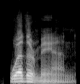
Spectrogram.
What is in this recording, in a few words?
"weatherman", American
